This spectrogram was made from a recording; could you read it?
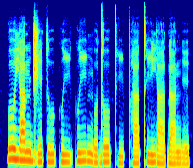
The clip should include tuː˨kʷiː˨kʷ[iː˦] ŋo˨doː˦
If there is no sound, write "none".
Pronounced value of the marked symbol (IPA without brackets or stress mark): iː˦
